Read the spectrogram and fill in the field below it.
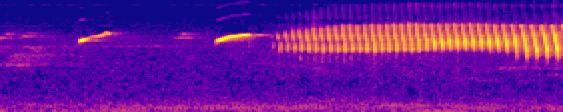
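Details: Belgian canary singing for song training: two short rising chirps, then a fast, buzzy high trill that swells steadily louder to the end.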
